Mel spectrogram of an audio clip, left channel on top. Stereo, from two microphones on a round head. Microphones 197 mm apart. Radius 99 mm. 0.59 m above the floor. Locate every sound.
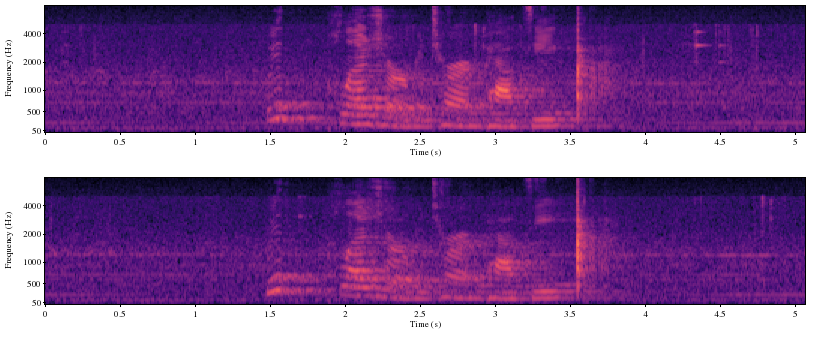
1.5 s a woman speaking: 5° left (ahead or behind), 4.5 m; by 3.4 s 40° left (ahead or behind), 3.5 m
3.5 s a clap: 55° right (ahead or behind), 1.1 m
